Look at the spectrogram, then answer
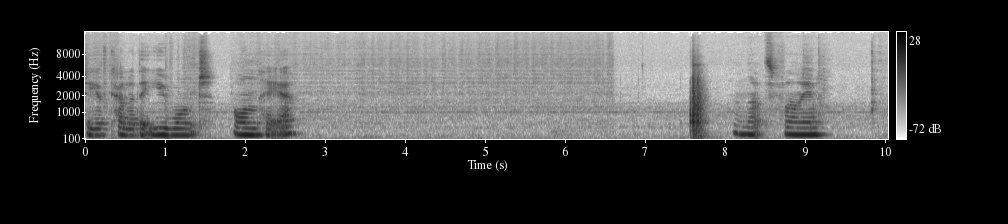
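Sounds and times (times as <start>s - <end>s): stencil brush rubbing on card: 0.0s - 6.7s.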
